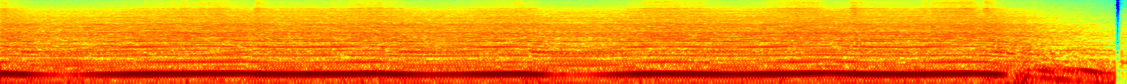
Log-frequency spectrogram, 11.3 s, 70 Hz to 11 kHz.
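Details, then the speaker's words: Ford Shelby GT350: loud steady low buzz from engine only between 3,800 and 4,200 rpm above 215°F engine oil temperature, with a brief dip; forums point to the rear cylinder block plate, not yet confirmed. "so that was the noise on the shelby gt350 that i was experiencing exactly between 3 800 to 4200 rpm right above 215 degrees engine oil temperature"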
